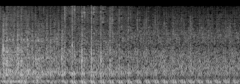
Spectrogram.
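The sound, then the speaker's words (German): A tractor engine idles with a steady, low chugging pulse and rattly mechanical clatter, holding loud and even throughout with no voices. “Tschüss und vielen Dank für die schöne Fahrt auf dem Traktor.”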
